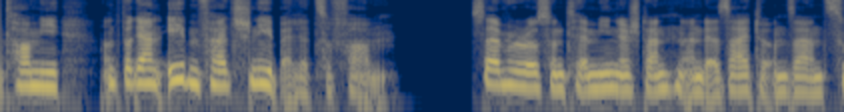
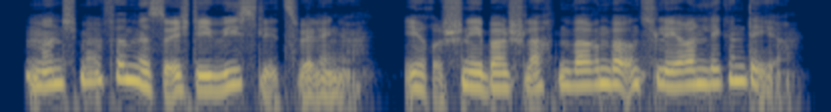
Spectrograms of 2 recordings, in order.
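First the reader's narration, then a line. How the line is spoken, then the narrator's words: Quiet telling. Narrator (German): erzählte Severus leise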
